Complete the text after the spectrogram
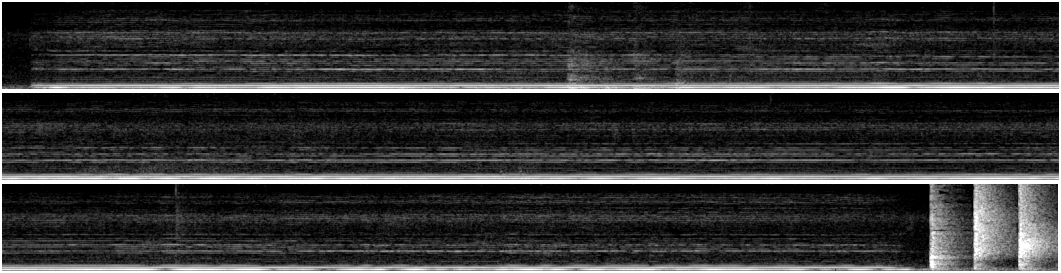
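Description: A woman sings one long, steady note close by.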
